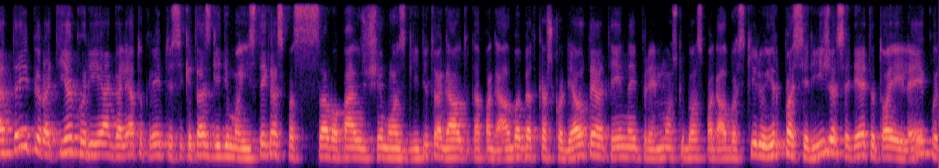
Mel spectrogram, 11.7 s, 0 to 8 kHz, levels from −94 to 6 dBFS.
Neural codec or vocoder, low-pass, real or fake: none; 7.2 kHz; real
